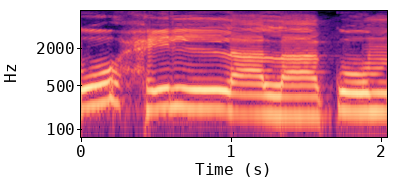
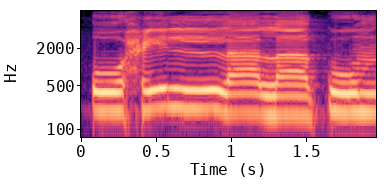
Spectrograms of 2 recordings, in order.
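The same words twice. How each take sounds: First: Tajweed recitation. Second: Said in the usual way. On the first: Shown as a demonstration. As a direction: chant উহিল্লা লাকুম as in Quran recitation. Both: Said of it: "কিভাবে পড়ব?".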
